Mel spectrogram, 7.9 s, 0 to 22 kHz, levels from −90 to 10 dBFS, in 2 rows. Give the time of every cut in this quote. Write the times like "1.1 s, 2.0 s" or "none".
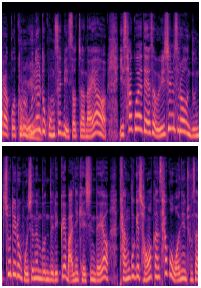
none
